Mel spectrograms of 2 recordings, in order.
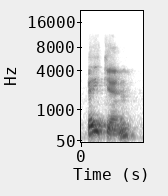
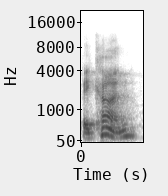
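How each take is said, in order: First: The stress is on the first syllable. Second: The stress is on the second syllable. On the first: The speaker calls it right. "the emphasis is on the first syllable" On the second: The speaker calls it wrong. "If we reverse this stress"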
